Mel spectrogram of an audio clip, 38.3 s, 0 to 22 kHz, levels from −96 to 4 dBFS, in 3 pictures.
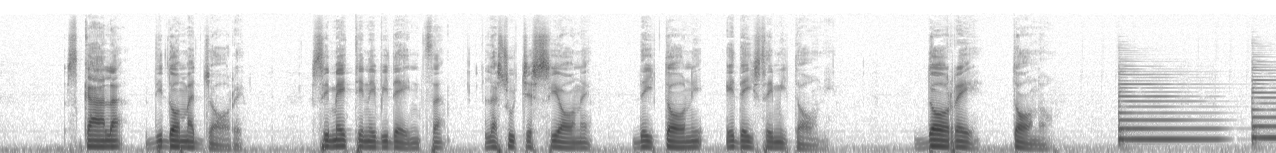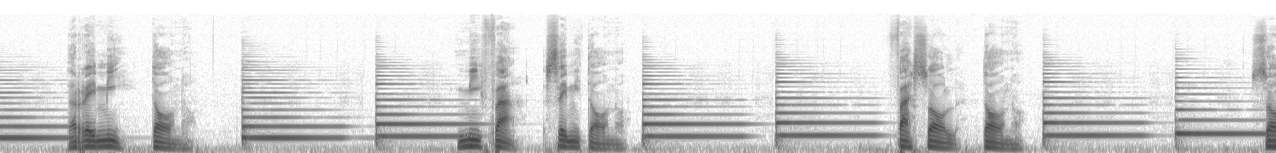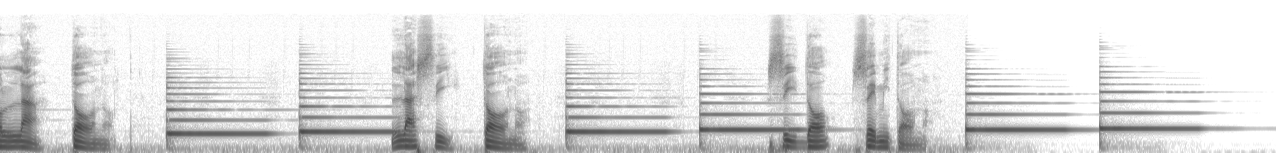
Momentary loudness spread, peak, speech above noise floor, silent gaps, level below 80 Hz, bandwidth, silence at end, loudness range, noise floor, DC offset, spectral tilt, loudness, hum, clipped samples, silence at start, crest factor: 16 LU; -12 dBFS; 40 dB; none; -52 dBFS; 15 kHz; 0.7 s; 4 LU; -69 dBFS; under 0.1%; -6 dB/octave; -32 LUFS; none; under 0.1%; 0.55 s; 20 dB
